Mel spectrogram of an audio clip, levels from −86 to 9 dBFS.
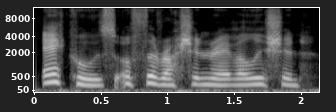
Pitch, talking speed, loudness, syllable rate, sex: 220 Hz, 140 wpm, -17 LUFS, 5.2 syllables/s, female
